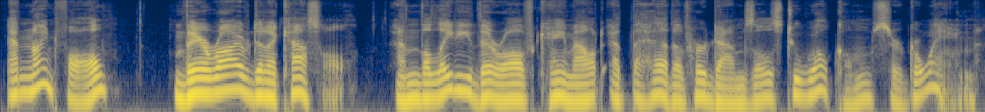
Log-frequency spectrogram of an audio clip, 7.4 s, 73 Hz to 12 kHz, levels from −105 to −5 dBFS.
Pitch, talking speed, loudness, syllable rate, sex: 150 Hz, 185 wpm, -19 LUFS, 5.1 syllables/s, male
